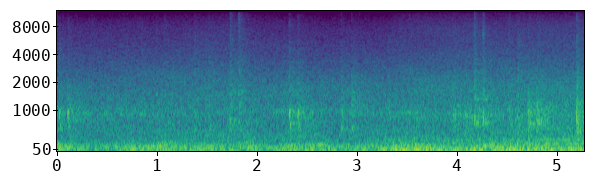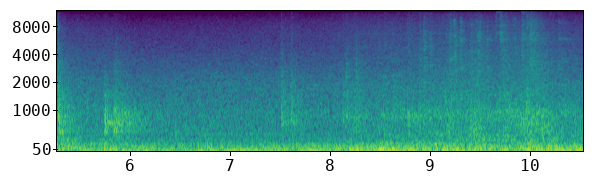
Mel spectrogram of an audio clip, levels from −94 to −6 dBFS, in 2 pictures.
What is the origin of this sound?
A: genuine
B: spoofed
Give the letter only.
B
